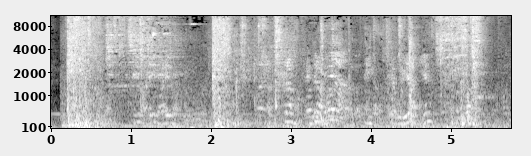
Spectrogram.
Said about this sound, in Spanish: Es el sonido de los agentes de la policía entrando en un domicilio de Arona, en Tenerife. En el interior se encuentra el primer laboratorio de España de la nueva sustancia conocida como Rosin.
